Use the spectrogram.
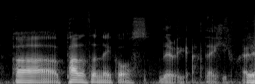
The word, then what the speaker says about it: Panathinaikos: how do you know that's how do you pronounce that the name Panathinaikos there we go thank you butcher she went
